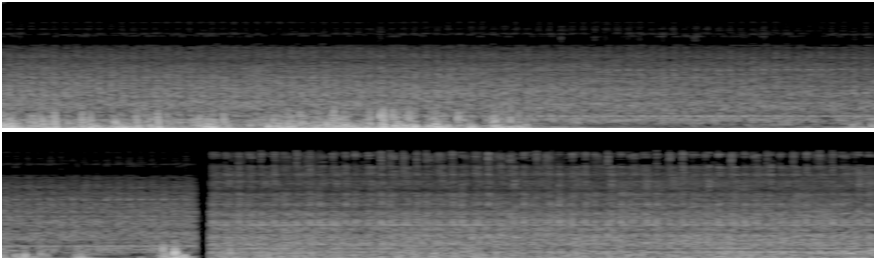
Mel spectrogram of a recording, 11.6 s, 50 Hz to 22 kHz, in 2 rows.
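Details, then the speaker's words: Comfort Zone 9-inch high-velocity cradle fan (3-speed, metal, aluminum blades), bought for nighttime white noise: steady airy whir with a low hum underneath, far louder than a "quiet" fan should be. "Does that sound quiet to you? Not me. I don't know what they call a quiet zone. It should be called mooy. Noisy zone."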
